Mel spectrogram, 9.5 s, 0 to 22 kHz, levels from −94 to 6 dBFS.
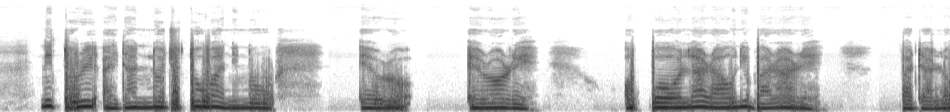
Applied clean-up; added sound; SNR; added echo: none; none; none; none.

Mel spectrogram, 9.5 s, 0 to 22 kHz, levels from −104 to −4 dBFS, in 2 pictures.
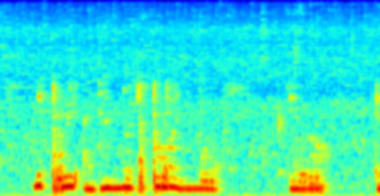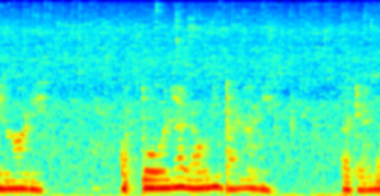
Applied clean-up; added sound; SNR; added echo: classical method log-MMSE.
